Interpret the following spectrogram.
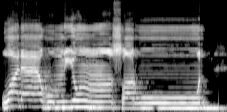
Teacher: یہاں لام کو الف مدہ کی وجہ سے کھینچ کر ادا کریں گے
